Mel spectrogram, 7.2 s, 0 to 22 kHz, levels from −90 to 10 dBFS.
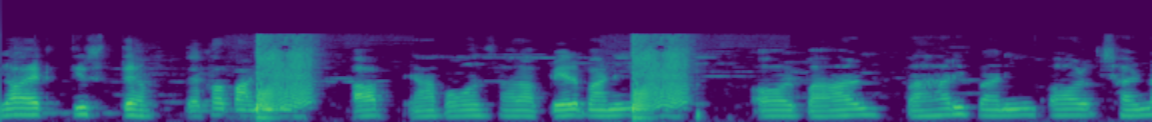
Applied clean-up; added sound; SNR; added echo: classical method Wiener filter.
